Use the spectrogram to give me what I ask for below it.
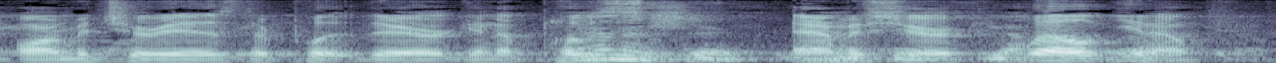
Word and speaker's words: Amacher: They're gonna post Amateur. Yeah. Well, pronunciations. Yeah, I know. When you look at it being spelled, it's AMACHER. So it's amateur for some people.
